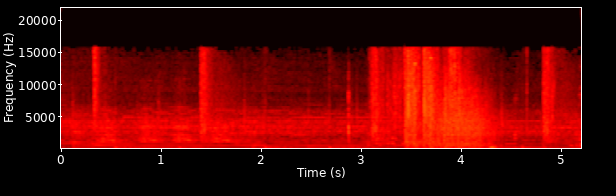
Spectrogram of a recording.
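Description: Pistol shots ring out in the Deadbolt video game, sharp transients cutting through a steady musical backdrop, several spaced reports with a denser burst of noise midway.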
